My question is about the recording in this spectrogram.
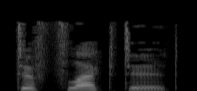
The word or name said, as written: deflected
